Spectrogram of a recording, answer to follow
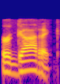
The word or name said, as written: ergotic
